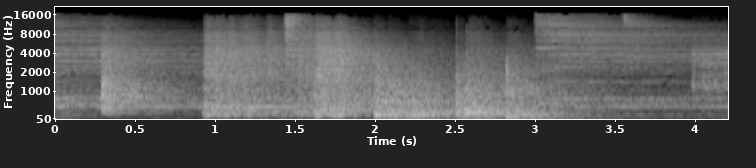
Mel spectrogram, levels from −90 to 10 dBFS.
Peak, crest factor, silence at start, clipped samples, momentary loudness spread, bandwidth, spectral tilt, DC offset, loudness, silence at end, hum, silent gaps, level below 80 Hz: -4 dBFS; 20 dB; 0 s; under 0.1%; 11 LU; 16.5 kHz; -3 dB/octave; under 0.1%; -22 LUFS; 0 s; none; none; -52 dBFS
